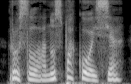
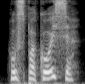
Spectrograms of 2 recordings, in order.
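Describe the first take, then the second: First: Hushed, whispery soothing plea; tearful cooing. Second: Restrained roar, voiced and forceful; angry roar. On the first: Sobbing mother trying to calm the armed father, tearful cooing. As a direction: soothe him in a half-whisper. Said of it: "всхлипывая, заворковала мама". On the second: Father rejecting mother's attempt to calm him, angry roar. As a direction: throw the word back angrily. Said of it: "взревел папа". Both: A narrator's reading.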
